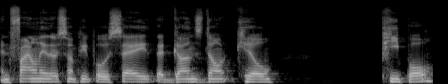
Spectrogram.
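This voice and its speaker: Recorded very cleanly against a silent background, a man with an American accent speaks at a moderate pace and medium pitch. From Newark, New Jersey. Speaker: podcast and TV host. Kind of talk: interview and moderated debate. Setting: studio.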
